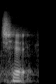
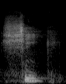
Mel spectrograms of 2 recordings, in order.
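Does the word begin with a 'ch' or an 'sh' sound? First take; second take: ch; sh. First: It begins with a hard ch sound. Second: It begins with a soft sh sound. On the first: The speaker calls it wrong. "Otherwise, okay. It's like chick" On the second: The speaker calls it right. "you have to pronounce it the French way"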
